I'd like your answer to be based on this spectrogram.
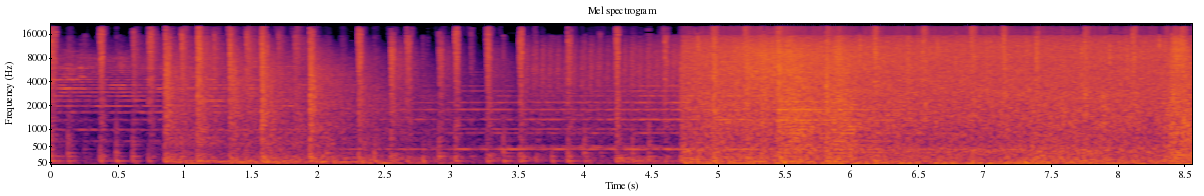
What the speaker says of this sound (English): Clouds blast through the sky in a stunning display of nature's raw power as storm fronts collide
